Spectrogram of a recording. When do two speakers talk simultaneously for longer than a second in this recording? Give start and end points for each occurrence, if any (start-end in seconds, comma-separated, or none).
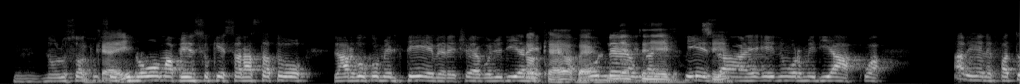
5.2-7.3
